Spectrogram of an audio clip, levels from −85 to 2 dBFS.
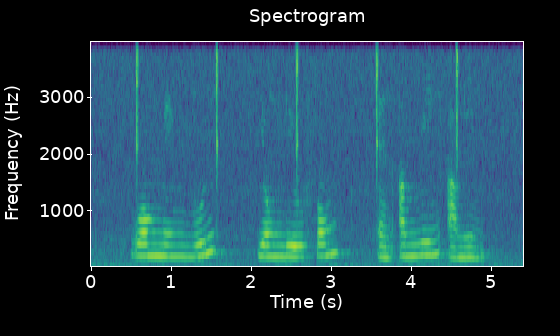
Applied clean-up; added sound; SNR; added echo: none; Tick-tock; 11 dB; none.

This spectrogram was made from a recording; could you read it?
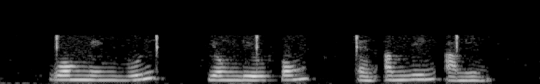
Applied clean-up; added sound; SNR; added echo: classical method spectral subtraction.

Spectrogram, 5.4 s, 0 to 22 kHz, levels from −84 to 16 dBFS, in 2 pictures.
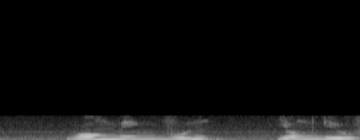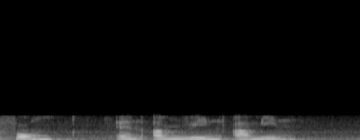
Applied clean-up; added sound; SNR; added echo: none; none; none; none.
